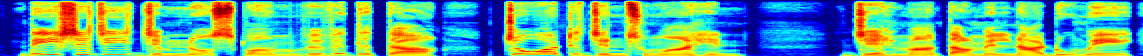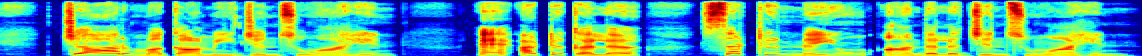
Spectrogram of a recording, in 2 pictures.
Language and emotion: Sindhi, neutral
